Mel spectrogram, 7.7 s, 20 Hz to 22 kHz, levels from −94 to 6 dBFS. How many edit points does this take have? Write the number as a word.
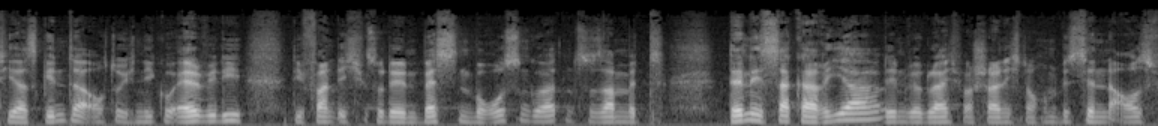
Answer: two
